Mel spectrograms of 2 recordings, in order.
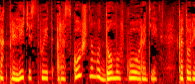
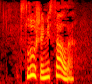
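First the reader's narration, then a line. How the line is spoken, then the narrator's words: Exclaimed. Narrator (Russian): воскликнул Друз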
